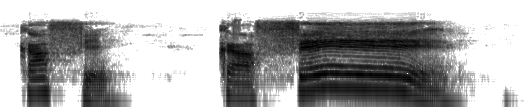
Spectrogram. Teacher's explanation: quando nos pronunciamos essa palavra Nós abrimos mais a boca para pronunciar esta sílaba fé · na palavra café a sílaba fé é a sílaba tônica é a sílaba cá é a sílaba átona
